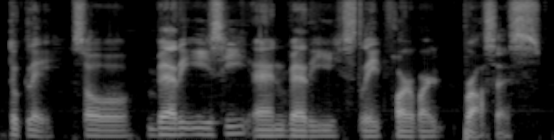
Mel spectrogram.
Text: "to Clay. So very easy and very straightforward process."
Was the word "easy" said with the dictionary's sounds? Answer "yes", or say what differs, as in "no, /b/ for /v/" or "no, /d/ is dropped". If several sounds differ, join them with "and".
no, /s/ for /z/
